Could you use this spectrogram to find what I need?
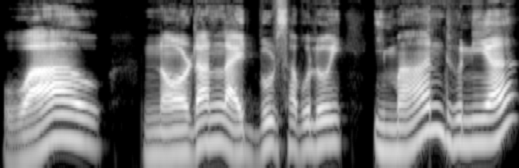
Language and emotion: Assamese, happy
